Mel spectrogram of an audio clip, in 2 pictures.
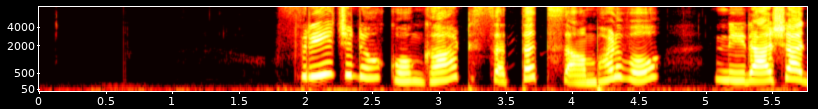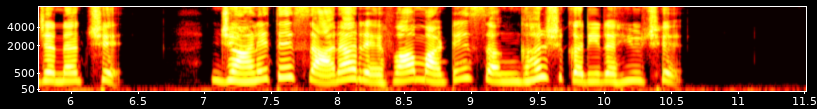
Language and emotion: Gujarati, sad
